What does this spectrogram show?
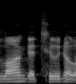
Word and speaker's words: longitudinal: use of the word longitudinal it doesn't involve like like ships sailing the Seas or geography long longitudinal longitudinal it's a j sound as he phonetically pronounces it all right let's let's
